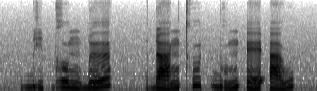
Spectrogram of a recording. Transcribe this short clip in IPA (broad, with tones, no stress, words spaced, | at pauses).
ɓi˨˩p̚ɣo˨˩ŋ ɓəː˧˥ | ɗa˨˩˦ŋt̪ʰu˦˥t̚ ɓu˨˩˦ŋʔɛ˨˩˦ʔa˨˩˦w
